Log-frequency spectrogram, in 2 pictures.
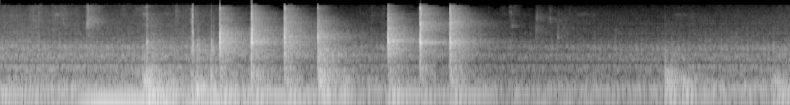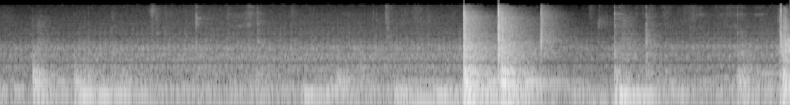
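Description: Small hammer striking the back of a hacking knife to chip old putty out of a wooden window rebate: quick runs of sharp knocks, with a short lull in the middle.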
